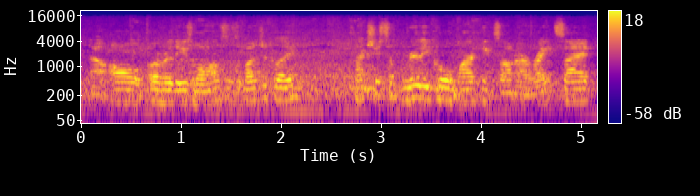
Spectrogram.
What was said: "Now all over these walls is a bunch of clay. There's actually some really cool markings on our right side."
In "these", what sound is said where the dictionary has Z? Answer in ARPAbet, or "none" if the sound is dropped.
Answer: Z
